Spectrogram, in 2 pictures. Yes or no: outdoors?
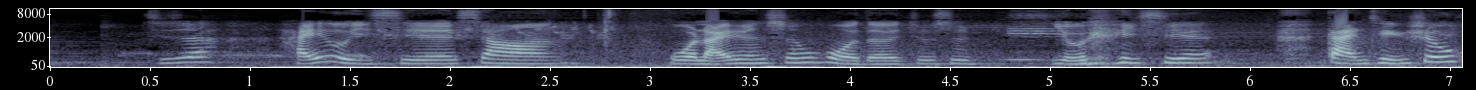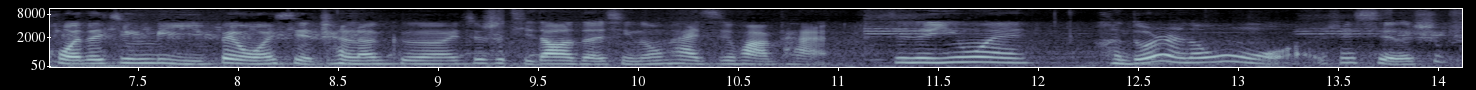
yes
